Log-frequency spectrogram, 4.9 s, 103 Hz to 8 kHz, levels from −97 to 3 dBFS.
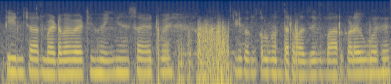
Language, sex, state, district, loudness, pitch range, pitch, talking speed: Hindi, female, Haryana, Rohtak, -17 LUFS, 175-190 Hz, 185 Hz, 195 wpm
